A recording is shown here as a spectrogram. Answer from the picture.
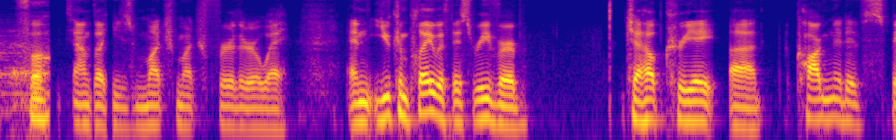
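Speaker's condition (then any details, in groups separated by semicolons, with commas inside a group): No condition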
